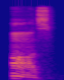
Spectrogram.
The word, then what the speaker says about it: Haas: So it's spelled Haas, like that. But it's, Oz, we calls him.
